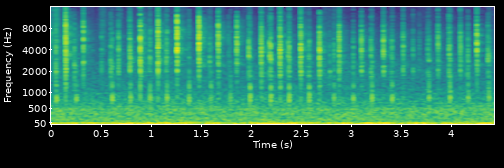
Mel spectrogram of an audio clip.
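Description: Fingertips and nails rapidly press, click and tap the buttons and shell of a small, hollow, black plastic handheld game controller held close to the microphones. Dense, bright, dry clicks with very short decay ride over a steady low hum throughout.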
